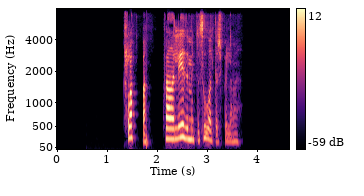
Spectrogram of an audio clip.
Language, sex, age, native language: Icelandic, female, 50-59, Icelandic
